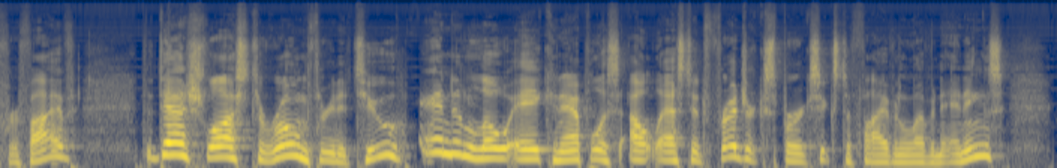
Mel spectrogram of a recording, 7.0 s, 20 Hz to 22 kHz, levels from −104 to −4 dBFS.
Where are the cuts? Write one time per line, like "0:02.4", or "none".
0:02.8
